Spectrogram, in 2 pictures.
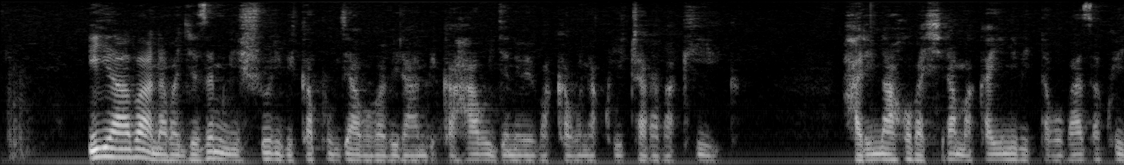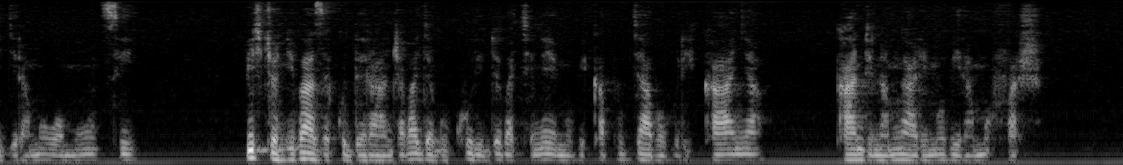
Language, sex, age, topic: Kinyarwanda, male, 25-35, education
